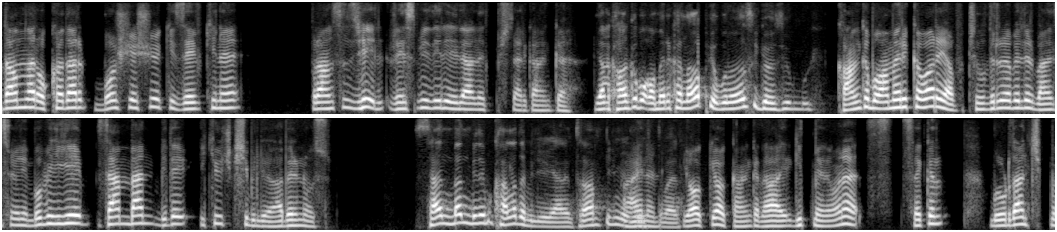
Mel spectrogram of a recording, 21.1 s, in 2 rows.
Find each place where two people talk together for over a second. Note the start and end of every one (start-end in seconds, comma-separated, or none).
none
